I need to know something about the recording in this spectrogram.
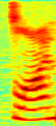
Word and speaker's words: Flawn: Flan like that Mexican dessert, like I think that's called flan. It is it is flan.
